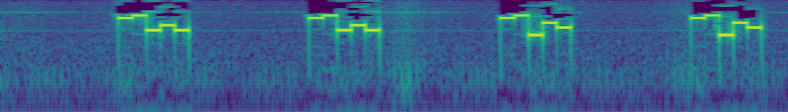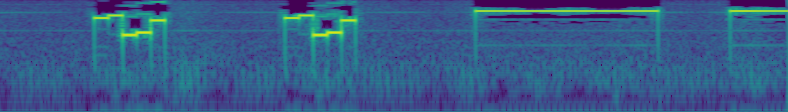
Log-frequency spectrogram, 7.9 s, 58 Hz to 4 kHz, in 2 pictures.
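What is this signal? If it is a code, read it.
Five-tone selective call (ZVEI), heard as quick runs of five tones, tones of about 80 ms. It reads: 89353 89353 89164 89164 89127 89127
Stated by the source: Five-tone ZVEI selective call 89508, received by SDR.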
